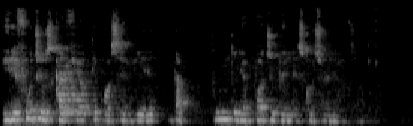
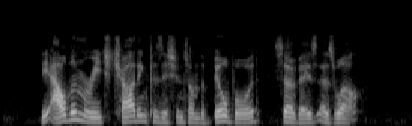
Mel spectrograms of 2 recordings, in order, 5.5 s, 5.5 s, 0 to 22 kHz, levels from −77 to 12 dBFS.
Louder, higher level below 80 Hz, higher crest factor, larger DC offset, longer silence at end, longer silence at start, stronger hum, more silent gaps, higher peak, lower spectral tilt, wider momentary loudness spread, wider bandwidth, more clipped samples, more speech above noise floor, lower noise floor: second, -29 LUFS vs -25 LUFS; first, -62 dBFS vs -70 dBFS; second, 16 dB vs 22 dB; neither; first, 0.9 s vs 0.75 s; second, 0.05 s vs 0.55 s; neither; neither; second, -12 dBFS vs -4 dBFS; second, -4.5 dB/octave vs -6.5 dB/octave; about the same, 12 LU vs 12 LU; first, 16 kHz vs 7 kHz; neither; second, 40 dB vs 47 dB; about the same, -68 dBFS vs -71 dBFS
